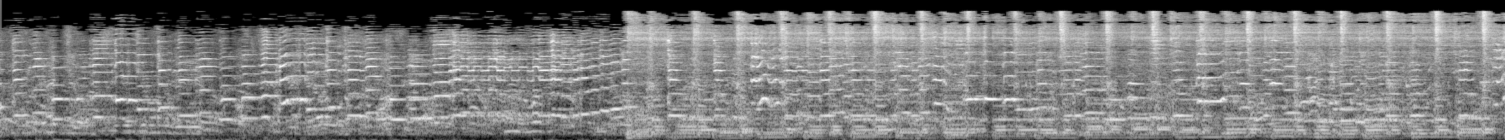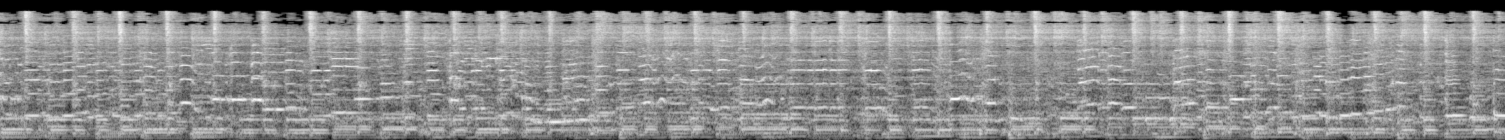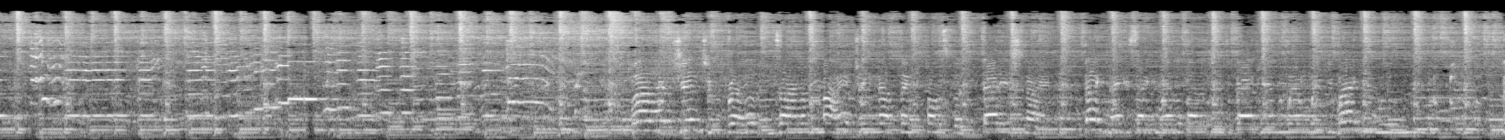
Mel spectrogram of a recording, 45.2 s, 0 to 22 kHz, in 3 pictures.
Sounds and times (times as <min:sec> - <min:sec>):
Violin, fiddle: 0:00.0 - 0:45.1.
